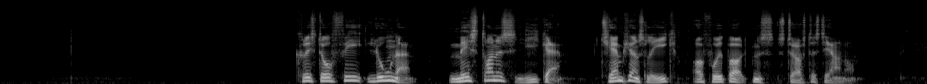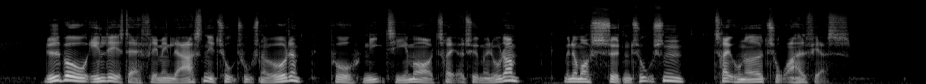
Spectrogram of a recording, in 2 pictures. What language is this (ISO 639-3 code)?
dan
